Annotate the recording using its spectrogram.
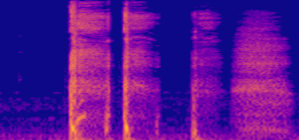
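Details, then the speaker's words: Two sharp coughs, a softer third, then a breathy exhale; acted cough by a male voice actor playing a man with a worsening cold who woke from coughing. "俺も、咳込んで起きたんですけど。"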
